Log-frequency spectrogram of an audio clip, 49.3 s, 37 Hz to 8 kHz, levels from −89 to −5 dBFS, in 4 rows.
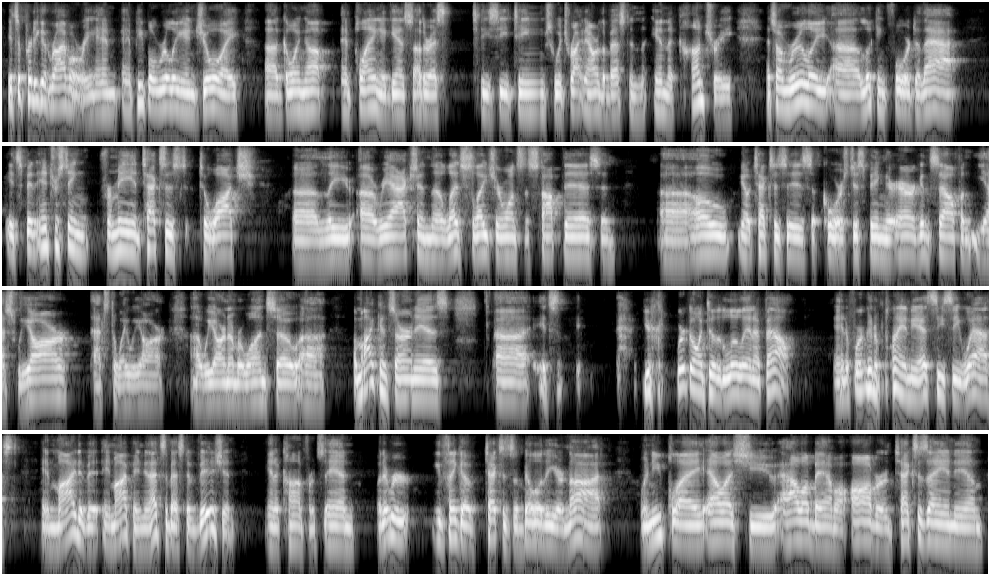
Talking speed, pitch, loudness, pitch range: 170 wpm, 130 Hz, -18 LUFS, 120-150 Hz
